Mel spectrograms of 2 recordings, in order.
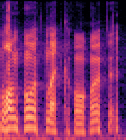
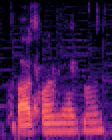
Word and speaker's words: Foghorn Leghorn: It's like Longhorn Leghorn. Fucking, I said his name wrong, but it's like It was like, that was very just nice learn to back tune him then. out. Foghorn Leghorn.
